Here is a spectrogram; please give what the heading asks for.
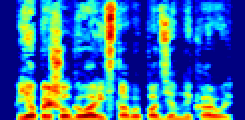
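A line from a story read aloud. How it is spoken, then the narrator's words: Cold reply. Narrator (Russian): холодно ответил Роланд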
